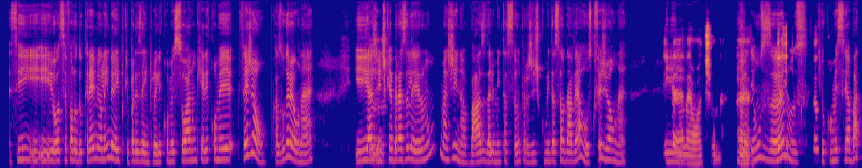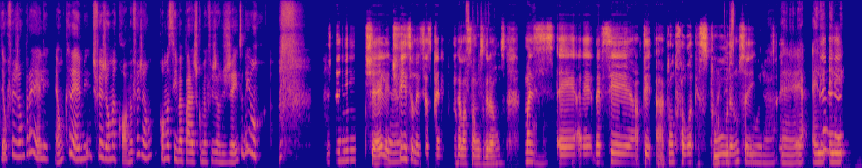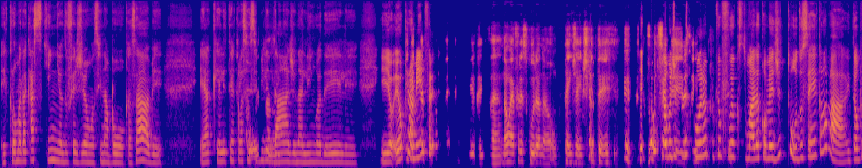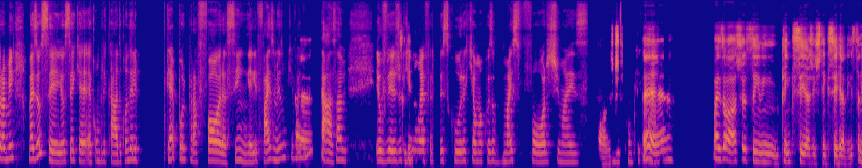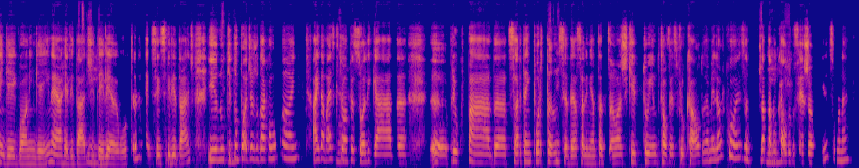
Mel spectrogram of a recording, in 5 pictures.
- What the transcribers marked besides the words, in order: unintelligible speech; chuckle; tapping; chuckle
- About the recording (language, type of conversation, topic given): Portuguese, advice, Como é morar com um parceiro que tem hábitos alimentares opostos?
- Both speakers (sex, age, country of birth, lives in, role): female, 40-44, Brazil, United States, user; female, 55-59, Brazil, United States, advisor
